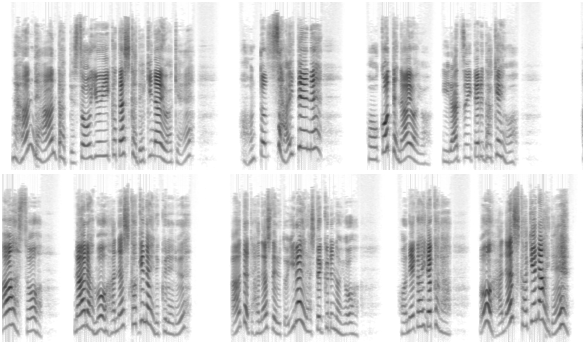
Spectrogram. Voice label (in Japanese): ぷりぷり女の子; 怒るというか怒鳴るというか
